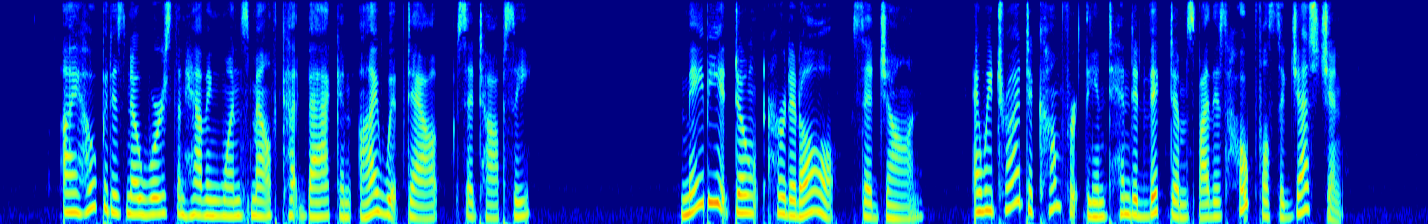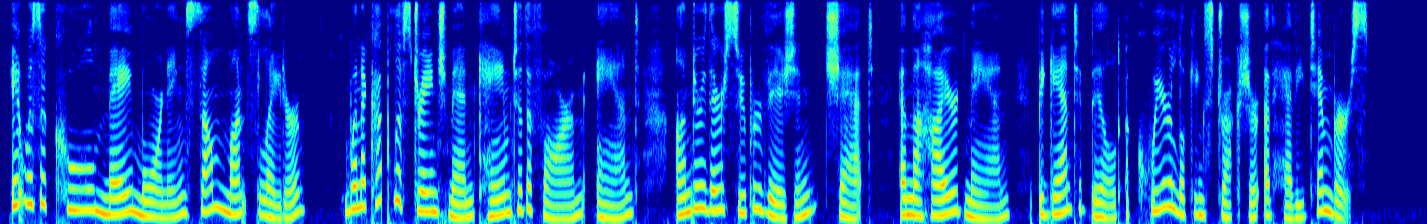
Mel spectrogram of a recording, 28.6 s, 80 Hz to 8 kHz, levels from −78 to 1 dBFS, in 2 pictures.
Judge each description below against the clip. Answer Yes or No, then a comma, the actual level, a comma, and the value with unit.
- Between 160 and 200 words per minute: Yes, average, 165 wpm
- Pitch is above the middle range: Yes, high, 210 Hz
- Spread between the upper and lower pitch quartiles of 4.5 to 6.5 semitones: Yes, average, 5.3 semitones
